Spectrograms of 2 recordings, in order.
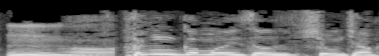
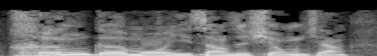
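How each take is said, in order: First: It is said with a mock Korean accent. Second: It is said in plain Mandarin.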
